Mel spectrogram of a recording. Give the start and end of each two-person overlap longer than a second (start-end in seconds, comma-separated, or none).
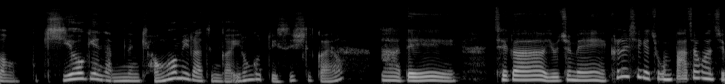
none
